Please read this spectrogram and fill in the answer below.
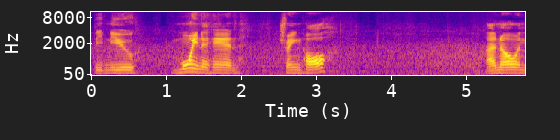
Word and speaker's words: Moynihan: people will be like no it's moynihan moynihan moynihan moynihan not monahan brian z is saying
